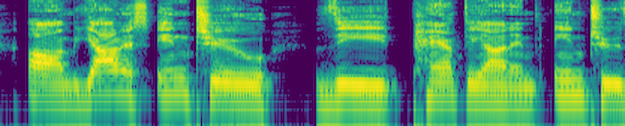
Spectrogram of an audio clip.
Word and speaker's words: Giannis: Yeah, they have pieces, but is it enough to transcend Giannis into? I caught myself. I said the hard G. Giannis into the pantheon and into the top 3 in the East.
